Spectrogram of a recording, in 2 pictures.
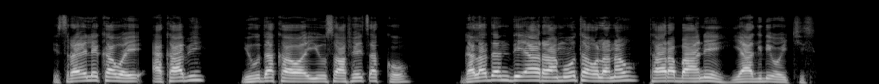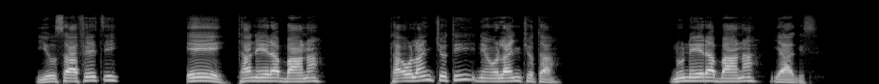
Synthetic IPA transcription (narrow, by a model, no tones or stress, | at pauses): ʔɪsɾaːʔeːlɛkɐwɐjɐkaːbɪ | jɛhʊd̪ɐkaːwɐjuːsaːfe̞ːt͡sʼɐkːɔ | ɡɐlɐd̪ɐnd̪ɛʔɪaːɾaːmo̞ːt̪ɐɔlɐnɐwt̪aːɾɐbaːne̞ːjaːɡɪd̪ɪɔjt͡ʃːɪs | juːsaːfe̞ːt͡sʼɪ | eːt̪ɐne̞ːɾɐbaːnɐ | t̪ɐɔlɐnt͡ʃːɔt̪ɪnɛɔlɐnt͡ʃːɔt̪ɐ | nʊne̞ːɾɐbaːnɐjaːɡɪs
